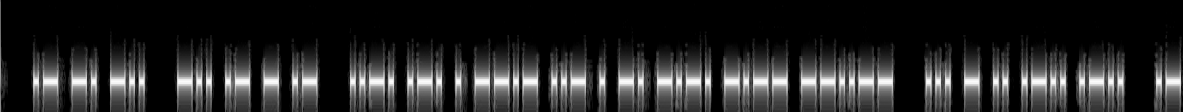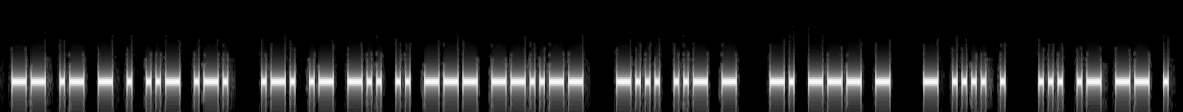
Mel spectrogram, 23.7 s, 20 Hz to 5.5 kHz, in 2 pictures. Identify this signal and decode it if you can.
Morse code, heard as a keyed tone, about 25 wpm, 600 Hz. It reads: AND DATA FREQUENCY, STILL AMATEUR RADIO, BUT NOT THE SAME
